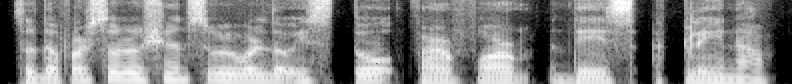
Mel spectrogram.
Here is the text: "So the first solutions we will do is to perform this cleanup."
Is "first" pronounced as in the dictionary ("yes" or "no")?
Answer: yes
